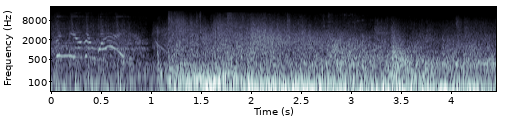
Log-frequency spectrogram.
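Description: A loud explosion bursts and rumbles.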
